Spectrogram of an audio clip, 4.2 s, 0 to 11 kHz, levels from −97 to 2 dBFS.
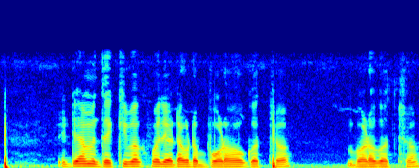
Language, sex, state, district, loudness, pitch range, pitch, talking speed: Odia, male, Odisha, Malkangiri, -18 LUFS, 120-145 Hz, 130 Hz, 145 wpm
